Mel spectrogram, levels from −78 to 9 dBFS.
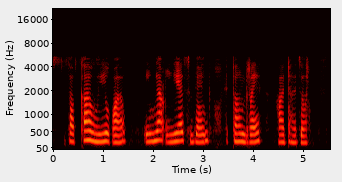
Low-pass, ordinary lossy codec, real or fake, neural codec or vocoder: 5.4 kHz; none; fake; codec, 16 kHz, 0.5 kbps, FreqCodec, larger model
